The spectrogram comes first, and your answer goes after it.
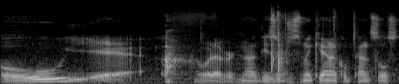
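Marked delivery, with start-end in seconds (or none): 0.0-1.3 deep voiceover voice, quieter. Showing mechanical pencils on camera, doing a Twix commercial voiceover voice. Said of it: "That really deep voice".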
